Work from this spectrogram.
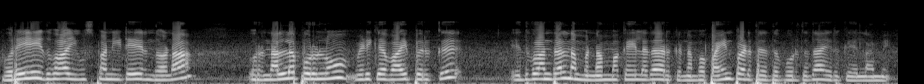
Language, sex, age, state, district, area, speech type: Tamil, female, 30-45, Tamil Nadu, Chennai, urban, spontaneous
